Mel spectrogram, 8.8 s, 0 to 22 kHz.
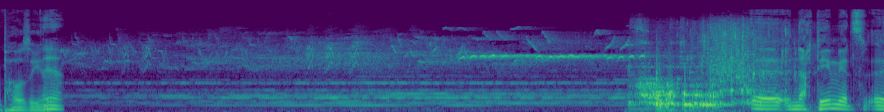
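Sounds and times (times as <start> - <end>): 
speech: 0.1 - 0.9, 6.3 - 8.8
nightingale singing: 0.5 - 7.4
rushing splashing burst: 6.3 - 7.9.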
